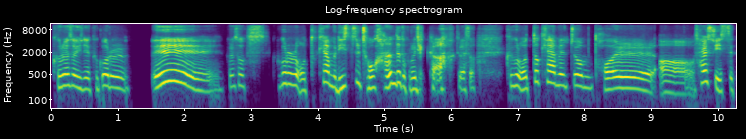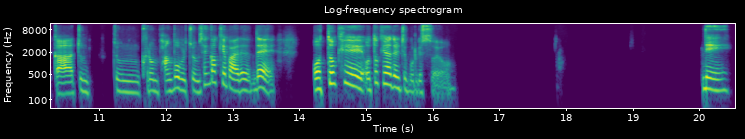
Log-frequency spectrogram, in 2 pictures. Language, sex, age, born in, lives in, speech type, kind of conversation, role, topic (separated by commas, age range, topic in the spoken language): Korean, female, 40-44, South Korea, United States, conversation, advice, user, 자기연민 훈련과 회복탄력성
